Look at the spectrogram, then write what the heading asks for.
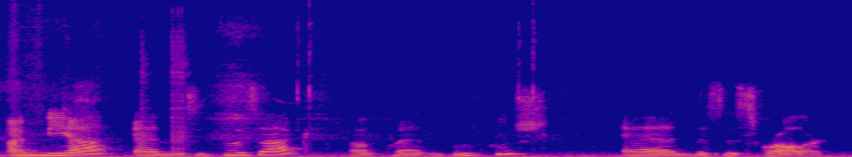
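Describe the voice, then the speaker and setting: A woman's voice: medium pitch, takes it slowly, slight background noise, lightly acted, low-quality recording. A woman voicing a cheerful, friendly adventurer who introduces her companions.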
